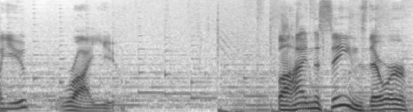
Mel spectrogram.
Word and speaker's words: Ryu: I had done some research and believed the Japanese pronunciation to be Ryu, like free with a silent F and U.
